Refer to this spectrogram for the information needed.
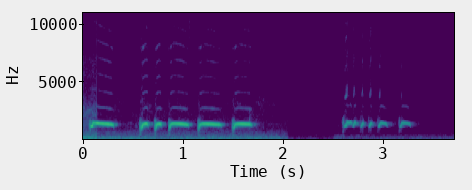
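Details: Female zebra dove calling the male with loud, clear whistled coos in a quick series, a short silence, then a softer run of five rapid whistles, over a low rumble.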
